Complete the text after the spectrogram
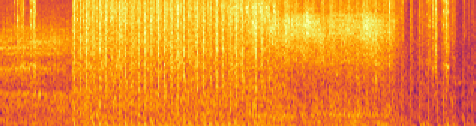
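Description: An electric weapon crackles and buzzes loudly.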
